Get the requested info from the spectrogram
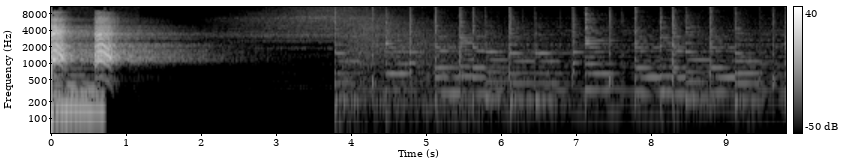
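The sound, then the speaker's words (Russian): A couple of loud, harsh jackdaw caws ring out at the start, followed by a short silence and then steady plucked, chiming music. “На проводе Галка, механическая птица-рассказчица.”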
